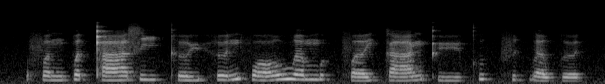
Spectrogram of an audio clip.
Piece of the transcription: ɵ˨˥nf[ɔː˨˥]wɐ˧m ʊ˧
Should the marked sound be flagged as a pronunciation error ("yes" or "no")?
no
